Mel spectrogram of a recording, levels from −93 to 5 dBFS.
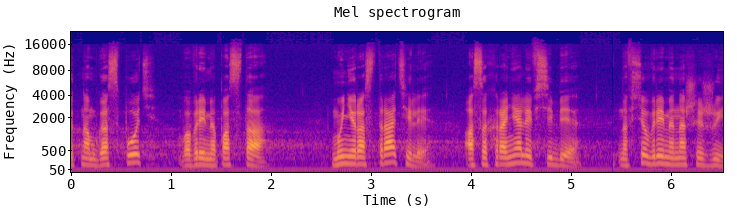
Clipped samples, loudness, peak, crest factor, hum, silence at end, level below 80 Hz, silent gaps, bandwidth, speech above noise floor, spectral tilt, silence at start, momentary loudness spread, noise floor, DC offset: under 0.1%; -24 LUFS; -2 dBFS; 22 dB; none; 0 s; -56 dBFS; none; 19 kHz; 25 dB; -3.5 dB/octave; 0 s; 12 LU; -49 dBFS; under 0.1%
